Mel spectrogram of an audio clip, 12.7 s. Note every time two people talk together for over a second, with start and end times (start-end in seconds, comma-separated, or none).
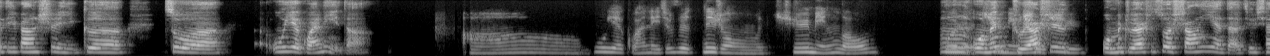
9.4-10.9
